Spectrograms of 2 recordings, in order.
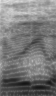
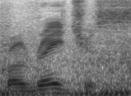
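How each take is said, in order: First: The name is said quickly with native pronunciation. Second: The name is distorted, as by foreign speakers. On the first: This is how the speaker normally says his own name. "así rápido, como acá normal" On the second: This is how people abroad said the name. "me dicen el nombre como me lo decían allá"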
